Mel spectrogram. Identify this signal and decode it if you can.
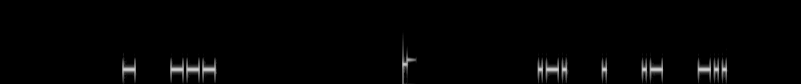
Morse code, heard as a keyed tone, about 30 wpm, spaced as for 17 wpm, 700 Hz. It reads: TO READ
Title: 3x Character Spacing - Top 300 Words - 30wpm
